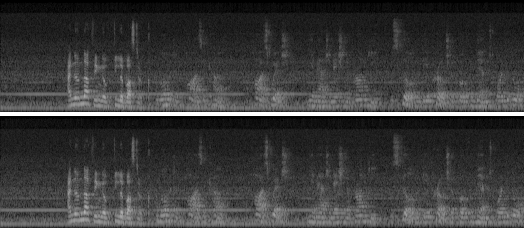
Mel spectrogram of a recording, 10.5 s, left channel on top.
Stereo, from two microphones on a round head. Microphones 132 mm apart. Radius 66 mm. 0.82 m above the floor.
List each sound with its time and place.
1.3 s a man speaking: 5° left (ahead or behind), 0.8 m
3.1 s a man speaking: 20° left (ahead or behind), 7.5 m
